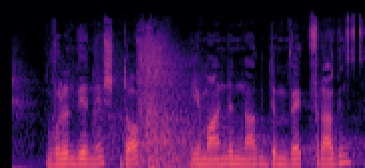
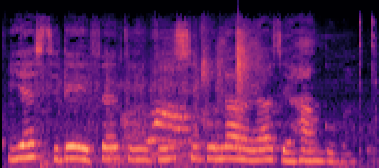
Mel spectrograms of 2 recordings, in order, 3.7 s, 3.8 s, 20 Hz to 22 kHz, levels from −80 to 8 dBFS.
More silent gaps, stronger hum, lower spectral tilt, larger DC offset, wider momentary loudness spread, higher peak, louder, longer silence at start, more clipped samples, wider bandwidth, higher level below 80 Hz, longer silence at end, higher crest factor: neither; neither; first, -5 dB/octave vs -3 dB/octave; neither; about the same, 5 LU vs 6 LU; second, -12 dBFS vs 0 dBFS; second, -27 LUFS vs -15 LUFS; about the same, 0.1 s vs 0.1 s; neither; about the same, 16 kHz vs 16 kHz; about the same, -46 dBFS vs -48 dBFS; about the same, 0 s vs 0 s; about the same, 16 dB vs 16 dB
